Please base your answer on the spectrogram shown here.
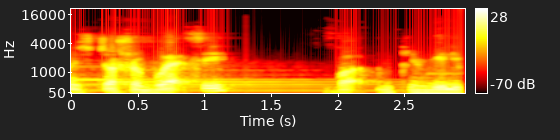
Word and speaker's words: Buatsi: my name is joshua buetsey but you can really pronounce it properly and i'll tell you my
